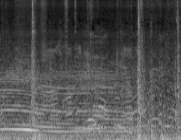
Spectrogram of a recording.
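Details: An agitated cow coming down from a truck gives a sustained, flat, droning moo across most of the recording, with men's voices calling out and bumps from the unloading.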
